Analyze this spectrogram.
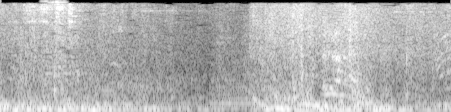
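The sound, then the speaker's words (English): A phaser blast striking a starship: a dense, rumbling roar of booming impacts that runs loud throughout, thinning briefly midway before surging back to full strength. “Phaser blast, unknown origin. Raise shields.”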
